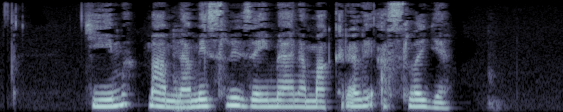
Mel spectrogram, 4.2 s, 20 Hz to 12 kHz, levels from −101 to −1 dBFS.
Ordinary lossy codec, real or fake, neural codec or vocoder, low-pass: MP3, 96 kbps; real; none; 10.8 kHz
